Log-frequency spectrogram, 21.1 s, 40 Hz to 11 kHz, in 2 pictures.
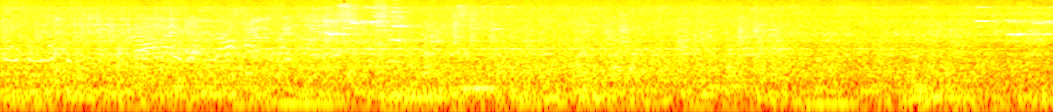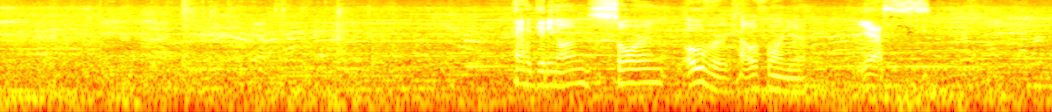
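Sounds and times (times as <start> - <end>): faint voices: 0.0 - 21.0.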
